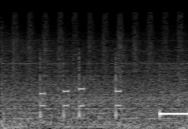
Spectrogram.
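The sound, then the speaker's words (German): A telephone number is dialed on a keypad: four short electronic touch-tone beeps at a steady pace, then a sustained steady tone begins and continues to the end. “Dann müssen wir jetzt bei Tasso und bei Findefix anrufen, oder?”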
